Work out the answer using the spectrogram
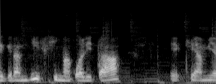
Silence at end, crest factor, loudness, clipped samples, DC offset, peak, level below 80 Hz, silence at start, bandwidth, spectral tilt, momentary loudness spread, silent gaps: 0 s; 20 dB; -20 LUFS; under 0.1%; under 0.1%; 0 dBFS; -54 dBFS; 0 s; 9.8 kHz; -8.5 dB/octave; 12 LU; none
